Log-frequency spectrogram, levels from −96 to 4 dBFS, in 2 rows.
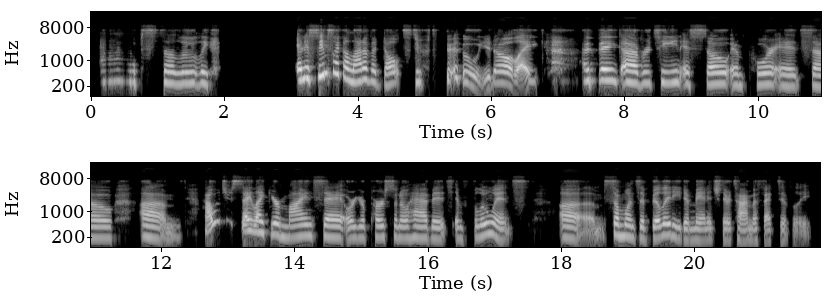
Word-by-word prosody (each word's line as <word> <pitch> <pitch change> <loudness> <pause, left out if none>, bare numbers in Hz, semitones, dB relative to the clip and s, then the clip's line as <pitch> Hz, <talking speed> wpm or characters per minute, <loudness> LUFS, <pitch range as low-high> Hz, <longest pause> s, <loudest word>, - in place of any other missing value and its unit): Absolutely. 255 -3 -4 1.3
And 295 +3 +8
it 325 - +6
seems 395 +8 +6
like 445 -1 +5
a 320 -2 +6
lot 270 +2 +4
of 315 -2 +4
adults 240 -2 -2
do 255 -1 -4 0.4
too, 260 - -1
you 355 +4 -6
know, 250 -4 +4
like, 315 -4 +3 0.6
I 280 - +2
think, 290 0 +5
uh, 255 -6 +7
routine 250 +2 -4
is 235 -2 -4
so 235 +1 +2
important. 210 -1 -3
So, 195 -2 -2 0.4
um, 200 -1 -1 0.4
how - - +4
would - - -2
you - - -21
say 155 - +1
like 270 - +1
your 240 -1 +2
mindset 210 -1 -1
or 185 +3 -2
your 195 0 -6
personal 205 -1 -4
habits 195 -2 -4
influence, 200 +1 -4 0.5
um, 295 - -2
someone's 220 -4 -2
ability 195 +3 0
to 170 - -3
manage 170 0 -6
their 170 -1 -6
time 160 -1 -3
effectively? 475 - -10
230 Hz, 120 wpm, -24 LUFS, 195-265 Hz, 1.3 s, And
